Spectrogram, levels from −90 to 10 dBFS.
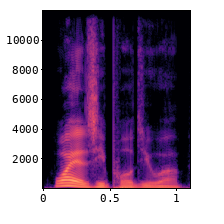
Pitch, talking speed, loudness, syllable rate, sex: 110 Hz, 325 wpm, -18 LUFS, 7.5 syllables/s, male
